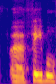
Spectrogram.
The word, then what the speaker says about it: Fable: to say it but someone told me it's like table just with an f i'm like oh okay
